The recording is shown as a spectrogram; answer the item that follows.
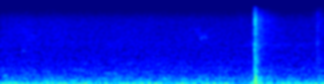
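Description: A single sharp knock near the end, over a steady low hum.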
